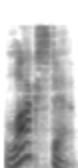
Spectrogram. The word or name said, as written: lockstep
